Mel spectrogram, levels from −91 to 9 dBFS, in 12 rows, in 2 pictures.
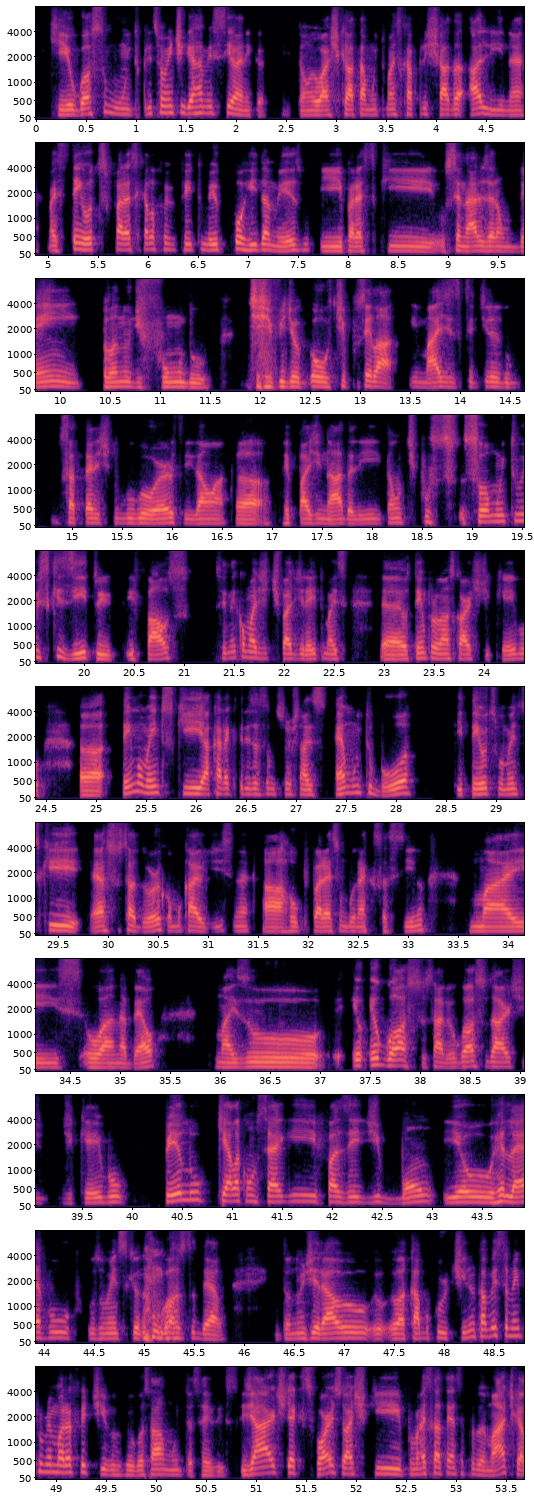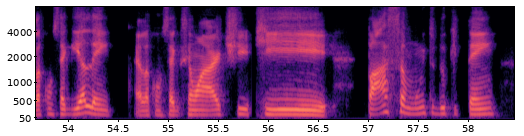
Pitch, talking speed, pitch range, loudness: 135 Hz, 200 wpm, 120-150 Hz, -23 LUFS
